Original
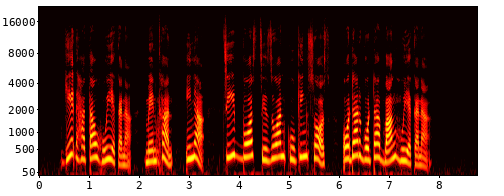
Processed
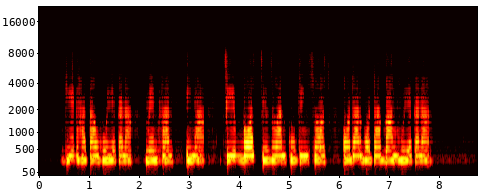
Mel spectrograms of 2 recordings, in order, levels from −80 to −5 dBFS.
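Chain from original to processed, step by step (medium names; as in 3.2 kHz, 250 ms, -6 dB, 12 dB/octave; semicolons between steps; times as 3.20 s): vocoder on a held chord minor triad, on A#3; compression 6:1, threshold -35 dBFS, peak gain reduction 15 dB; 0.81–2.53 s: distance through air 64 m; level rider gain up to 16 dB; 3.81–4.41 s: peaking EQ 1.4 kHz -> 390 Hz +12 dB 1.1 oct; trim -3.5 dB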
